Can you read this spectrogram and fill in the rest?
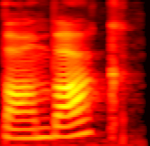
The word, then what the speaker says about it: Baumbach: Baumbach.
